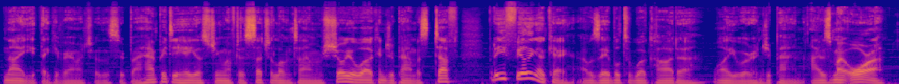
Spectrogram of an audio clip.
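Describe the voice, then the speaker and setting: A man's voice: a bass voice, animated, fast talker, hardly any pauses, warm tone, faint music behind. A man chatting casually on a livestream, playful, effusive and affectionate as he talks to his viewers and reads out their messages. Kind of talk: casual livestream chat, thanking and reading out messages.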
